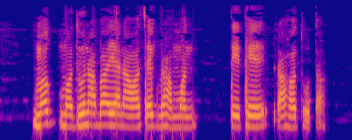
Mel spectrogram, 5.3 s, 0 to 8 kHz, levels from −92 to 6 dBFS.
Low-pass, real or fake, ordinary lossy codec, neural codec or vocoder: 7.2 kHz; real; MP3, 32 kbps; none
